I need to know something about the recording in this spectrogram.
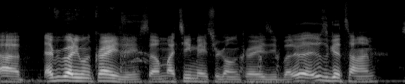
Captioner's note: laughter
